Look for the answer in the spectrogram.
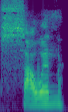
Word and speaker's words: Samhain: And we talked a little bit about this, the fact that on Halloween, the spirit Samhain, it looks like it's written Samhain, yeah. – but it's pronounced Samhain.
